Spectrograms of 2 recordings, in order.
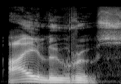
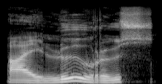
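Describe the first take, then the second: First: The stress is on the first syllable. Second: The stress is on the second syllable. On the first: The speaker calls it wrong. "not ailurus, not that" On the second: The speaker calls it right. "the accent move over one notch from the first syllable... over to the penult"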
